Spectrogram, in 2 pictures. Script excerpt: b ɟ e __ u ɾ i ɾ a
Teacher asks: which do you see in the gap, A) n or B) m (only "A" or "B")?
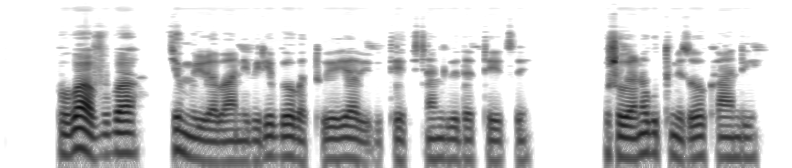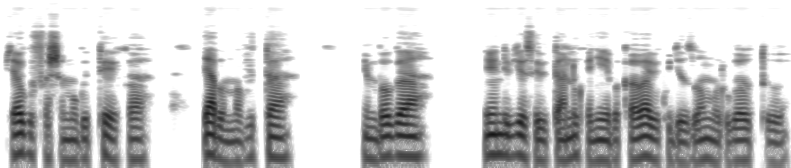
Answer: B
